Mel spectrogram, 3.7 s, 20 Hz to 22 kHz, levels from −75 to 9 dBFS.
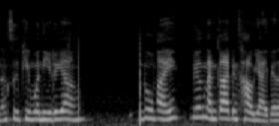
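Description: Speech clip with two loud pops and one short concealed packet loss. Between 0.92 and 1.07 s, two pops arrive in quick succession, about 20 dB above the speech. A single pop at 1.87 to 1.89 s sits about 15 dB up. The speech carries on beneath both, and the sharp transients point to a likely voltage step from a connector, switch or static discharge. At 2.05 to 2.11 s, 40 ms of audio never arrived in time and was filled by extending the preceding sound before blending back into the real signal, leaving a brief smear.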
